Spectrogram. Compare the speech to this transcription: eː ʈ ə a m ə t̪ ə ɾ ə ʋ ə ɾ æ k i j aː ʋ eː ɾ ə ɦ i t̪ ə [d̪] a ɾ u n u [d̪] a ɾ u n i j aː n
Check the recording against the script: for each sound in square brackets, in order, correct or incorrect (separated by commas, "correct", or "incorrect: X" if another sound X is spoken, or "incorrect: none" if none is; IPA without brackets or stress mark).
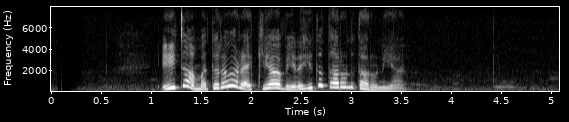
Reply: incorrect: t̪, incorrect: t̪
